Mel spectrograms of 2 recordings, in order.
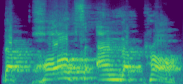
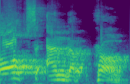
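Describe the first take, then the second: First: "the fox and the frog" misread, with "fox" said with an f sound, slowly; "fox" read by mistake, with a clear f at the start; slip of the tongue. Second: "ox and the frog" said slowly, with "ox" starting on a bare vowel and no f; corrected reading. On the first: Teacher misreads "fox" with an f sound while reading the story title to students. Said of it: "sorry, ox and the frog". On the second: Teacher corrects the title for students, saying "ox" slowly with no f. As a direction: fix it to "ox", with no f at the start. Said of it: "sorry". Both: Shown as a demonstration.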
